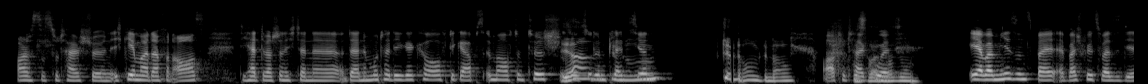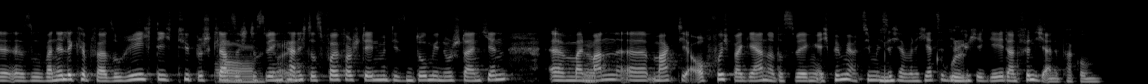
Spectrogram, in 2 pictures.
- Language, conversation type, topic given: German, podcast, Welche Gerichte kochst du, um jemanden zu trösten?
- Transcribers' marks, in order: joyful: "Ja, genau. Genau, genau"; drawn out: "richtig"; drawn out: "Oh"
